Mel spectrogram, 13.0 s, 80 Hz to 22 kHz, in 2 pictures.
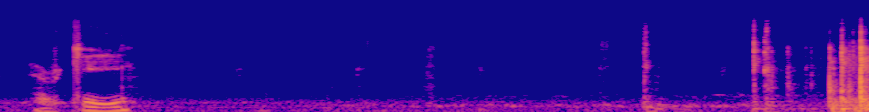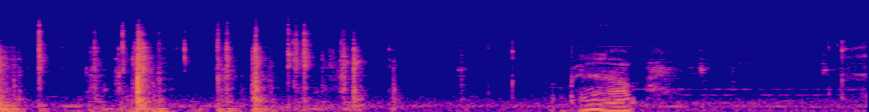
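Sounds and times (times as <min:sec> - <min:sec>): metallic clicks and rattles: 0:05.6 - 0:09.6
key clicking in a lock: 0:05.7 - 0:09.3.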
